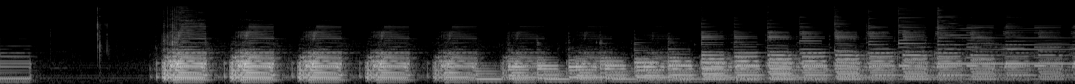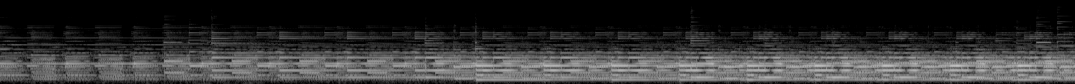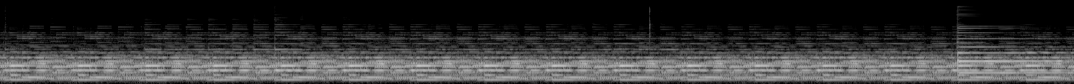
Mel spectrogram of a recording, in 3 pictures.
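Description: Guitar played through a digital echo effect running on a SHARC Audio Module stomp box. After a brief pause, picked notes come about twice a second, and their repeats pile up into a dense, sustained wash of echoes.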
